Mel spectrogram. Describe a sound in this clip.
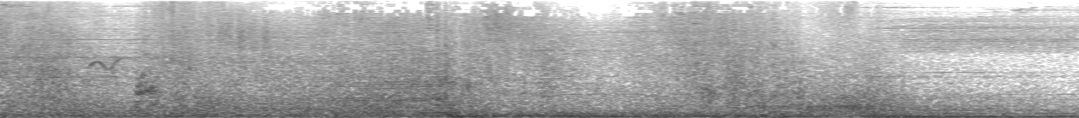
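Game battle effects blast and crackle loudly.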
